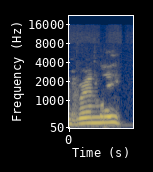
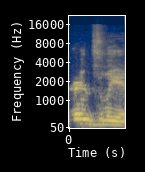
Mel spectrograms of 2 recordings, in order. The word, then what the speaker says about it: Brinley: going to send this off to you, Brinley. I hope we pronounce that right, Brinley. That's an interesting name. Not Brinsley as in Schwartz. No, Brinley, not Brinsley.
